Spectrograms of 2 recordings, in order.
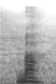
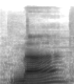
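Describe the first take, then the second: First: The syllable is short, light and unstressed. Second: The pitch rises from low to high.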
